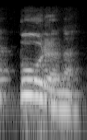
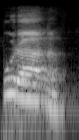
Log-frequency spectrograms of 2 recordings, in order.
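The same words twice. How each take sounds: First: Purana stressed on first-syllable PU; wrong stress on PU. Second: Purana stressed on a long second syllable RA. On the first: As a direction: punch PU in Purana, short RA. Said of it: "Não é Purana". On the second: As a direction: Purana with the weight in the middle. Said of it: "sílaba é que é longa". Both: Shown as a demonstration.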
